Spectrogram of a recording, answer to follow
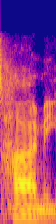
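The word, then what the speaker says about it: Jaimes: uh brennan it's spelled it looks like jamie's but it's jaime of course you wouldn't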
